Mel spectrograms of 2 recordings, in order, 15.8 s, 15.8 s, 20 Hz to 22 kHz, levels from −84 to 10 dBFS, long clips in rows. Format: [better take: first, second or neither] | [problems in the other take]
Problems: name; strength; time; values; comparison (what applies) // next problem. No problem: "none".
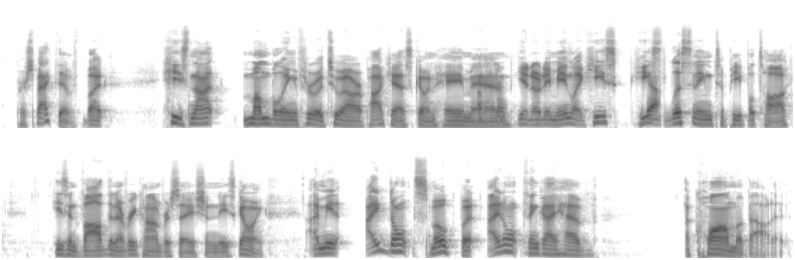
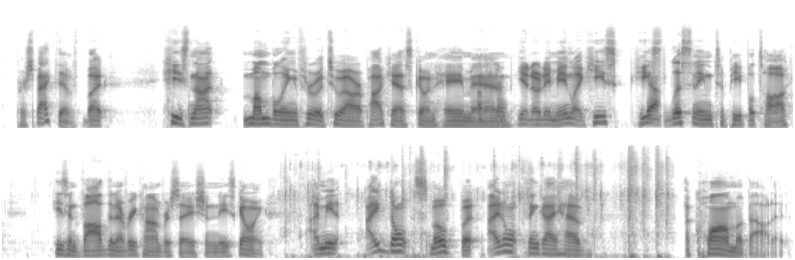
first | keyboard typing; noticeable; from 11 to 15 s; peak 7 dB below the speech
